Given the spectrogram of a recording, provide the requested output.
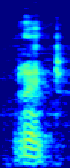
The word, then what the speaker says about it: read: tapi pada sub keduanya penulisannya tetap readkey dibaca red untuk penguasa ini kalian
